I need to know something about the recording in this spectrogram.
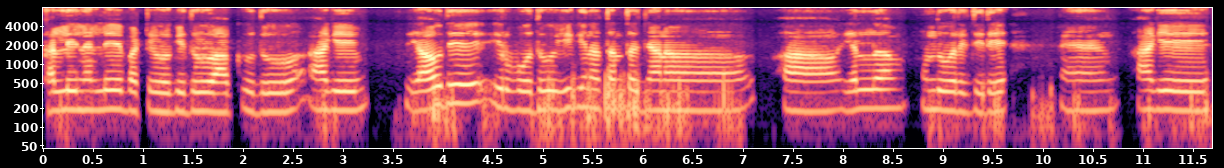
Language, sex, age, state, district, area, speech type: Kannada, male, 30-45, Karnataka, Udupi, rural, spontaneous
